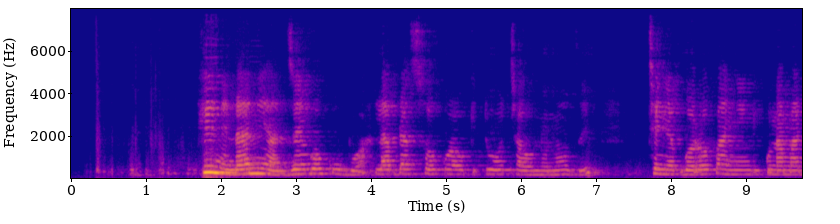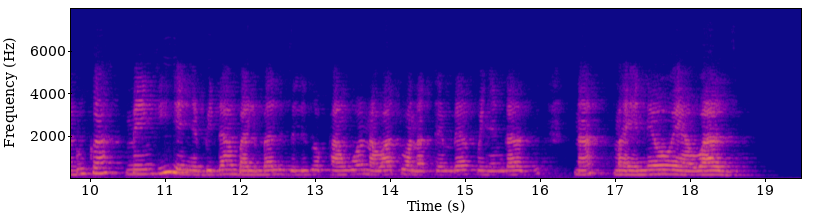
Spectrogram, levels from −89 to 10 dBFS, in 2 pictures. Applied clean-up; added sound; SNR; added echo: neural separator model SepFormer DNS4.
